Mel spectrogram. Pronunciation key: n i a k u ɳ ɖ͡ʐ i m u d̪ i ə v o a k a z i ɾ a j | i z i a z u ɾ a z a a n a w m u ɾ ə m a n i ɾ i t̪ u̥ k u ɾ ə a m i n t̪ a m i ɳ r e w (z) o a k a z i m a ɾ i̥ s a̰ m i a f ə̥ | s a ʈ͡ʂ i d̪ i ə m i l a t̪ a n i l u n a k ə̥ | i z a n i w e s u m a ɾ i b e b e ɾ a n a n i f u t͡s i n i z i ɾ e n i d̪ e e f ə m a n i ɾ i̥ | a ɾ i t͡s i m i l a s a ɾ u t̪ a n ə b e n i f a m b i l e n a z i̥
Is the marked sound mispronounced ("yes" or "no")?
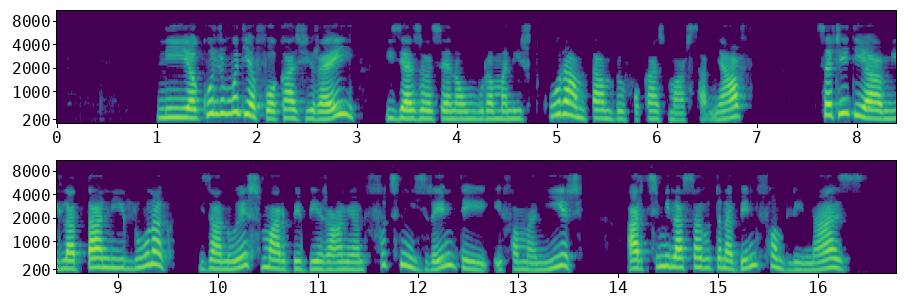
yes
